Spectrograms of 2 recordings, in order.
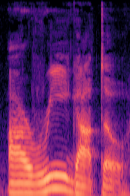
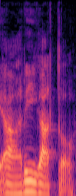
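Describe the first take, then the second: First: The R is a smooth English R sound. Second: The R is a quick tap, almost an L. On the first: The speaker calls it wrong. "you would not pronounce this as arigato" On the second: The speaker calls it right. "You would just say arigato. so it's almost like an L"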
